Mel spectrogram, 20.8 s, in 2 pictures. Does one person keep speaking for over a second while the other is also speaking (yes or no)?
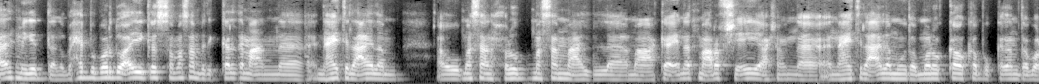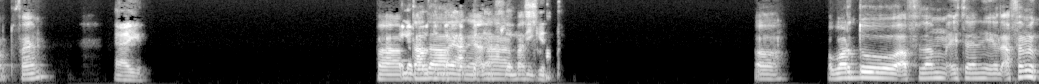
yes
